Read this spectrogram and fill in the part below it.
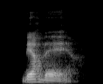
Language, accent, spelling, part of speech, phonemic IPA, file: French, France, berbère, adjective / noun, /bɛʁ.bɛʁ/, LL-Q150 (fra)-berbère.wav
- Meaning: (adjective) Berber (of or relating to the Berber people); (noun) the Berber language family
